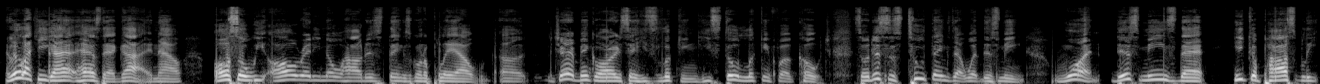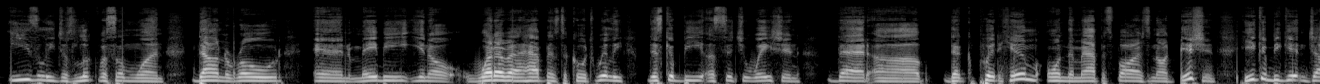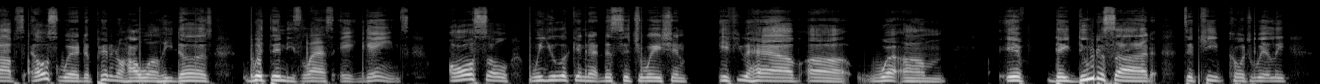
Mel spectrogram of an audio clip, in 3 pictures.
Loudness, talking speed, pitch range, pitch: -19 LUFS, 190 wpm, 155-190 Hz, 165 Hz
